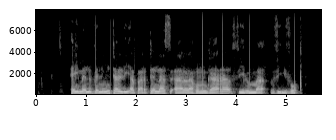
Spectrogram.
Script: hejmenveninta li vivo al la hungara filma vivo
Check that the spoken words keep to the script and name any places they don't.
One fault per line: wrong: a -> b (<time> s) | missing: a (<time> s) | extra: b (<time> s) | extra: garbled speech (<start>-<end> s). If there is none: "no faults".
wrong: vivo -> apartenas (1.9 s)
